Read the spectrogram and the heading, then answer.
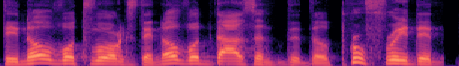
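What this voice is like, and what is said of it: Non-native English accent. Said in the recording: “As you can hear from my accent, English is my third language.”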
